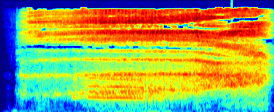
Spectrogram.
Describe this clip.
A voice sound effect useful for smaller, mostly evil, creatures in all kind of games.
Speak, gaming, vocal, Talk, gamedev, voice, imp, small-creature, RPG, sfx, gamedeveloping, kobold, indiedev, arcade, indiegamedev, Voices, videogame, game, goblin, videogames, minion, creature, fantasy, games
